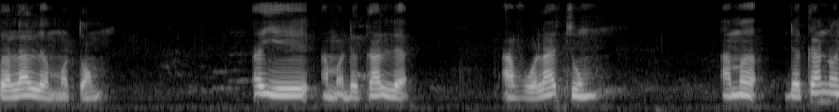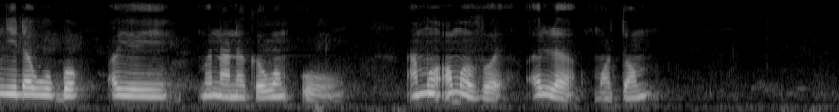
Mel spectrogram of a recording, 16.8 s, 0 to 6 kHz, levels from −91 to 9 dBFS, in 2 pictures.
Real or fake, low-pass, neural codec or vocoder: real; 5.4 kHz; none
